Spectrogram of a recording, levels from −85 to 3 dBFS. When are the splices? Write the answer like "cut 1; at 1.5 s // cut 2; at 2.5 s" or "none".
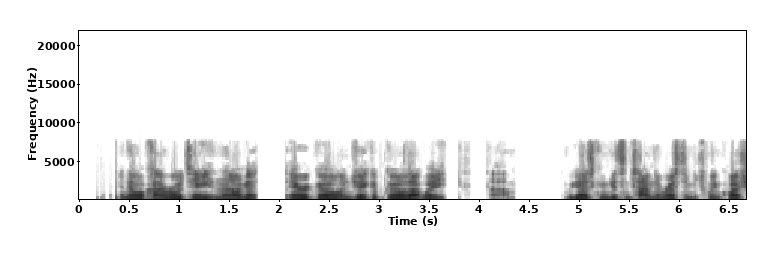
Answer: none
